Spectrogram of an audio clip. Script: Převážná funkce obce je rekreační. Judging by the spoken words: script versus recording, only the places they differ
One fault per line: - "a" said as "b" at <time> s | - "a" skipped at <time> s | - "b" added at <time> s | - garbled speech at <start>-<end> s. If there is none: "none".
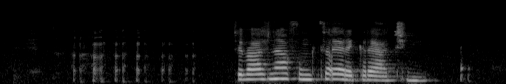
- "obce" skipped at 3.3 s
